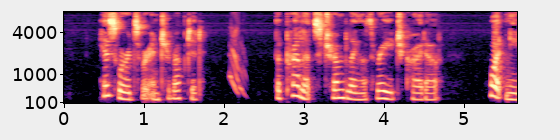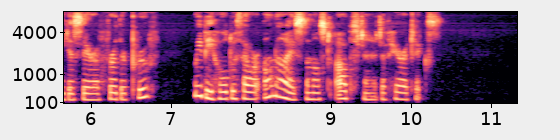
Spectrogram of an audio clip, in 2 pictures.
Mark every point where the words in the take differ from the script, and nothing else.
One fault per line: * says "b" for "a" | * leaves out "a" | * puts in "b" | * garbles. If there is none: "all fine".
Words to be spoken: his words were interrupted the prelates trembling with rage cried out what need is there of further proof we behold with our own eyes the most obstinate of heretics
all fine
